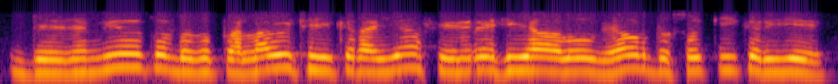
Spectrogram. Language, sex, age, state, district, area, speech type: Punjabi, male, 18-30, Punjab, Gurdaspur, rural, conversation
